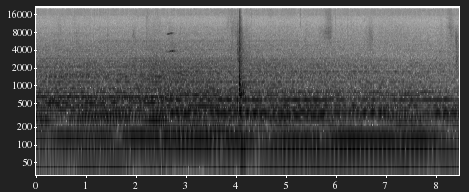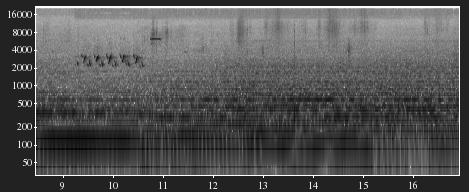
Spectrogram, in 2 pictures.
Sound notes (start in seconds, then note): 8.6 birds chirping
